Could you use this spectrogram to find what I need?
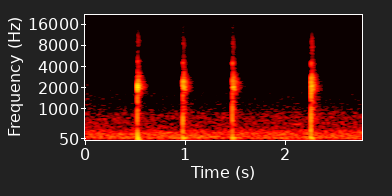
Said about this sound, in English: If I snap over there, snap my fingers over the right, you saw that directional change.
